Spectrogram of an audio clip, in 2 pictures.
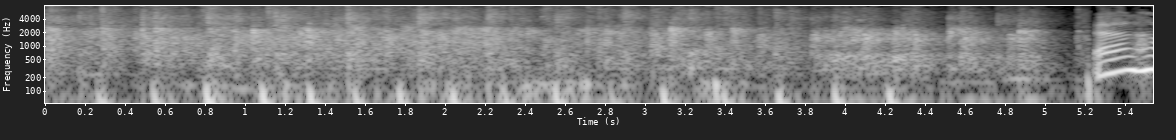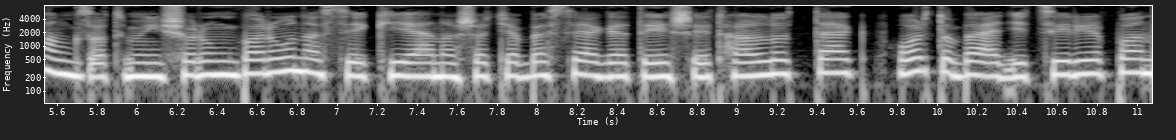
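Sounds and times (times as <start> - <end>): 
crowd applauding: 0.0 - 5.2
speech: 5.3 - 11.0.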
